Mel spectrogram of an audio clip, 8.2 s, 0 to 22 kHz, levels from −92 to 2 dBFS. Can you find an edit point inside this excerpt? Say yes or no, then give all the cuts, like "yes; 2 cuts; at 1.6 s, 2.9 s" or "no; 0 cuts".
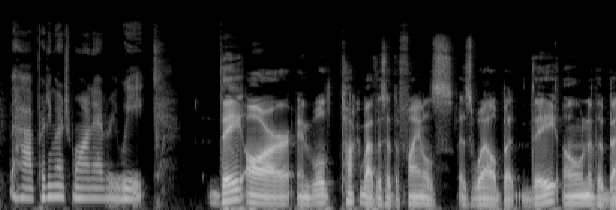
no; 0 cuts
